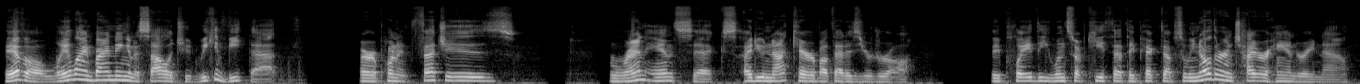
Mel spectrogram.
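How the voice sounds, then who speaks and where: A man's voice: a little high, normal speed, a bit bright. A man with a congested, nasal voice from being sick, giving casual self-deprecating commentary on his own online card game. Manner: self-deprecating, thinking aloud. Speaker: gameplay commentator.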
